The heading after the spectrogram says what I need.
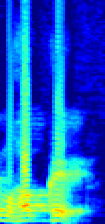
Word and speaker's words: محقق: یہ ایک لفظ ہے محقق۔ اس لفظ محقق میں جو پہلا قاف ہے اس کے نیچے زیر ہے۔ اس لفظ محقق کا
